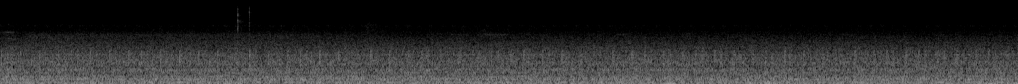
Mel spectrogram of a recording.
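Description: Steady noise of an electric fan running, with one faint click about two and a half seconds in.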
